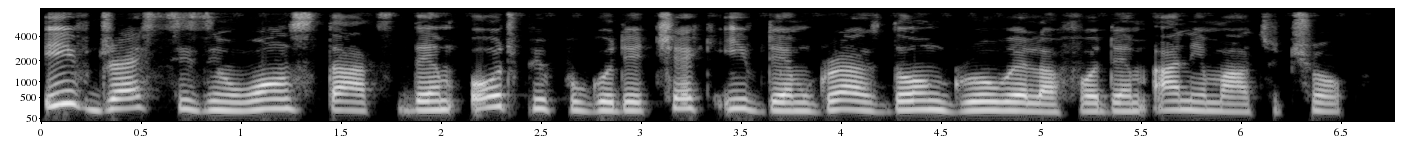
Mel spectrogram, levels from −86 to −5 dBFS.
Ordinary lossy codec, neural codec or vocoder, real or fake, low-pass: none; none; real; 7.2 kHz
